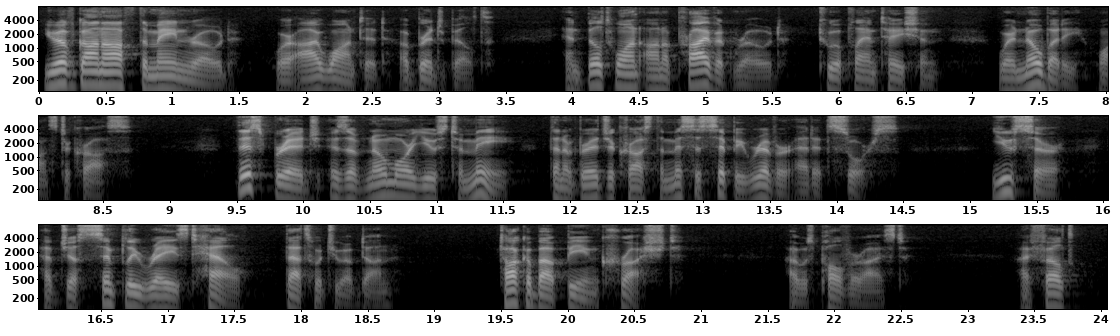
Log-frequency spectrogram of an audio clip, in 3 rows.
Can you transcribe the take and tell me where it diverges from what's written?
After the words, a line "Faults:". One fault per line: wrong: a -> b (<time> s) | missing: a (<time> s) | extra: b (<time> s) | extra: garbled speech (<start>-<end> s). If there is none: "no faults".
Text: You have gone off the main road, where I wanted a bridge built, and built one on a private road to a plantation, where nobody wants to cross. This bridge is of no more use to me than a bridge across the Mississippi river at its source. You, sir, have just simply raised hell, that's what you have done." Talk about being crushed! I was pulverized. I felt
You have gone off the main road, where I wanted a bridge built, and built one on a private road to a plantation, where nobody wants to cross. This bridge is of no more use to me than a bridge across the Mississippi river at its source. You, sir, have just simply raised hell, that's what you have done." Talk about being crushed! I was pulverized. I felt
Faults:
no faults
